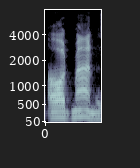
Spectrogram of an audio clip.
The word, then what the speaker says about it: Aardman: You are very welcome, and massive props for saying Aardman as well. You've said it right.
